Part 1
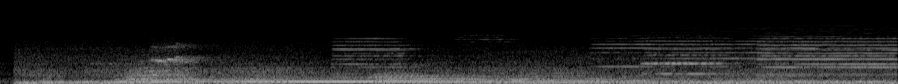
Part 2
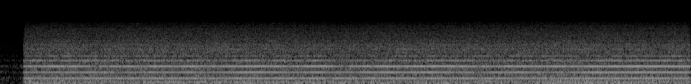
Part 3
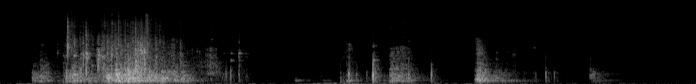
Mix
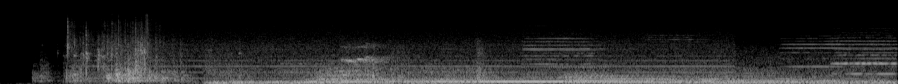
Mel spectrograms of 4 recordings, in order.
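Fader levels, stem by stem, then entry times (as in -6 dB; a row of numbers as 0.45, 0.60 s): +2.0, -13.5, -4.0 dB; 1.90, 0.45, 0.00 s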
